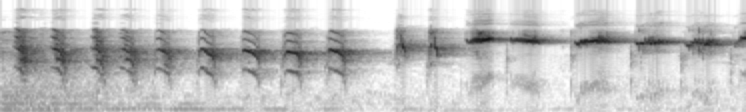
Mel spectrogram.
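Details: Long-tailed shrike singing as a lure to make other shrikes sing quickly and get excited. It gives a fast series of harsh, descending chattering notes, then switches to higher, scratchy, strident phrases repeated several times a second.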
